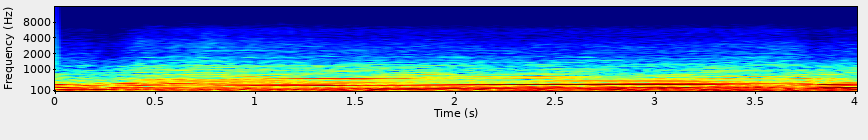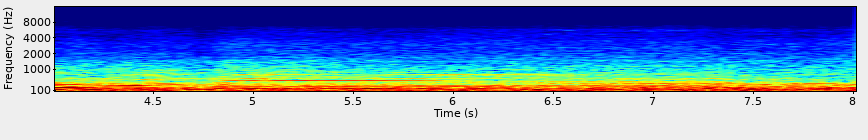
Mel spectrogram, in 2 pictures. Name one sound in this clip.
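A car engine hums steadily, rising in pitch and then dropping as it shifts gear.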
